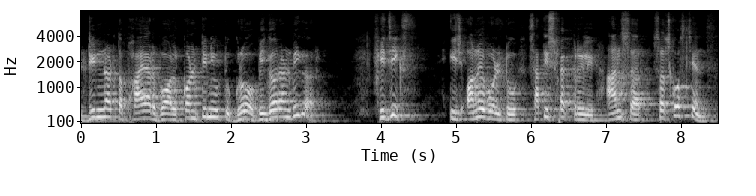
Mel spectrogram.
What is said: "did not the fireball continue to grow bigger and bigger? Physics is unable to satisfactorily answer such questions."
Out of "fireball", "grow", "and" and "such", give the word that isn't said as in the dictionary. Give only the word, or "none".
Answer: fireball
